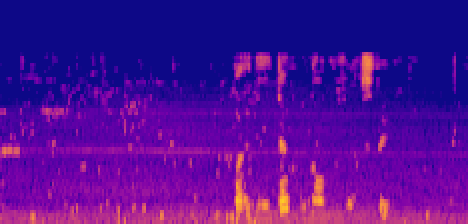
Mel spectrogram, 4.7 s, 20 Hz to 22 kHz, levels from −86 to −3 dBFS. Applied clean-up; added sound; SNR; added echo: classical method spectral subtraction.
